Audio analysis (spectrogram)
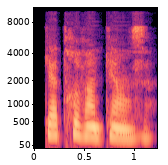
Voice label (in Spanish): "quatre-vingt-quinze", frances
